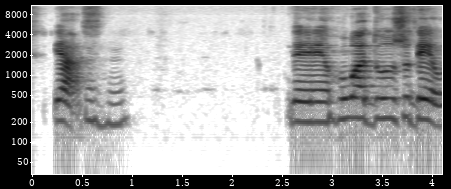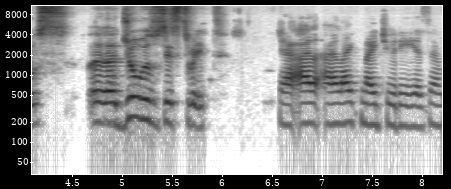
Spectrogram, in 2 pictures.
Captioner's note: speaking Portuguese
